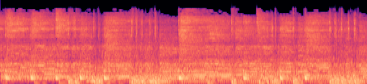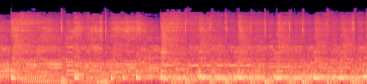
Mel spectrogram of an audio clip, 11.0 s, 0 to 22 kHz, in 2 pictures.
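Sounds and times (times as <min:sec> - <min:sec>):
rock band playing: 0:00.0 - 0:11.0
drum hits: 0:00.8 - 0:11.0.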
